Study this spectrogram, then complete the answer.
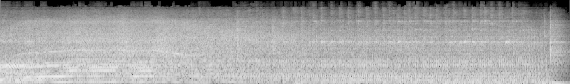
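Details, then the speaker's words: Two-stroke trimmer, cold-blooded type, still needing extra pulls: it catches and revs, then settles from a high buzz into a steady, even drone, starting and running normally. "okay that was funny you made a liar out of me but anyway i just feel like i got a yank on it more than i thought i should well more than i do the other ones"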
